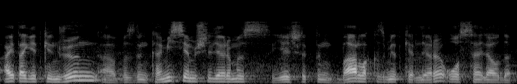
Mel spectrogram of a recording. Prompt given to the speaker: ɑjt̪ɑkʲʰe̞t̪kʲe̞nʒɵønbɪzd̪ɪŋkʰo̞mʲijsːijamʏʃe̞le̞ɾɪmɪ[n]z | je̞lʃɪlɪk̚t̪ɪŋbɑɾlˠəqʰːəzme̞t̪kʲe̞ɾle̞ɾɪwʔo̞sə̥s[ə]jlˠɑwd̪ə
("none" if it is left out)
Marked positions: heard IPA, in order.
none, ɑ

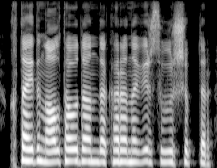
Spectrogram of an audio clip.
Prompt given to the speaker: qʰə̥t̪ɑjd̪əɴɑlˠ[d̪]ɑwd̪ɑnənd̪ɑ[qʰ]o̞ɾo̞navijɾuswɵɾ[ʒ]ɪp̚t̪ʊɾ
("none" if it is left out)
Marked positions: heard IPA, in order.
t̪, kʰ, ʃ

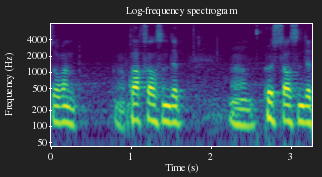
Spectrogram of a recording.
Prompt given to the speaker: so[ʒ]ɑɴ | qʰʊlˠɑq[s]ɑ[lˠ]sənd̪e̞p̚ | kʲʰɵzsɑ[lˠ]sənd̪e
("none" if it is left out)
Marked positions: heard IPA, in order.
ʁ, s, lˠ, lˠ

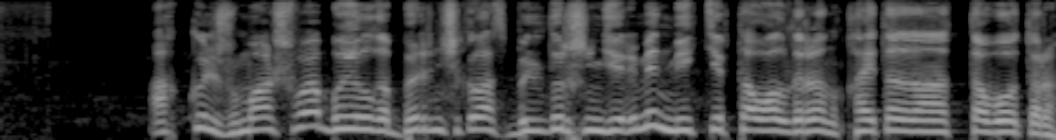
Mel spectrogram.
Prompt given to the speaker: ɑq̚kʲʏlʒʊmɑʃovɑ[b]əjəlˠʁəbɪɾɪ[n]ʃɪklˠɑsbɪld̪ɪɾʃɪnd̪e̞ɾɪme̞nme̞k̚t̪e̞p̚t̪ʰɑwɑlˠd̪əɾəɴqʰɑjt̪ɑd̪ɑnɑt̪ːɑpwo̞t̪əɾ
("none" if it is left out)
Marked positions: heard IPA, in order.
b, n

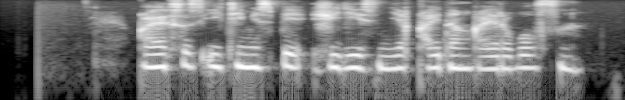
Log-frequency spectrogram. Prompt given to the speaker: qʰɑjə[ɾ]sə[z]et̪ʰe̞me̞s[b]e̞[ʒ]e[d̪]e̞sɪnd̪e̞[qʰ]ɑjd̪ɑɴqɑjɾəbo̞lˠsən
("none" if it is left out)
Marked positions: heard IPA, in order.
ɾ, z, p, ʒ, d̪, qʰ

